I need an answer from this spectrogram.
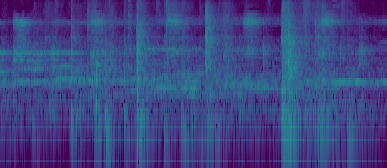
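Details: Upbeat music plays over irregular taps and thuds of a bouncing ball, about every second or so, indoors.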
